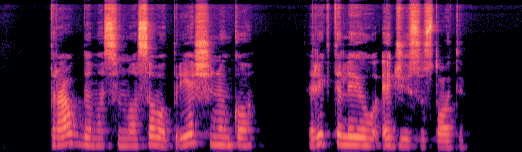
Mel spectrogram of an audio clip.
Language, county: Lithuanian, Tauragė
